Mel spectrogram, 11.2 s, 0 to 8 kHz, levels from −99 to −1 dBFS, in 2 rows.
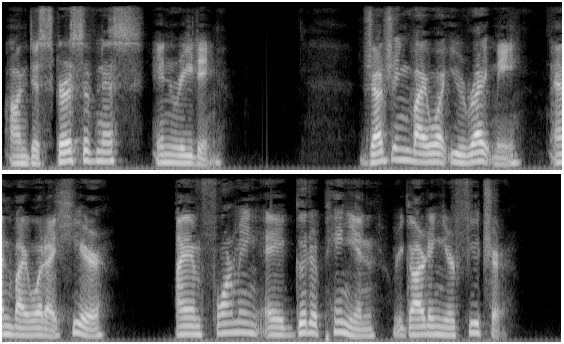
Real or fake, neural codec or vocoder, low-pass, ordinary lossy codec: real; none; 7.2 kHz; AAC, 32 kbps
